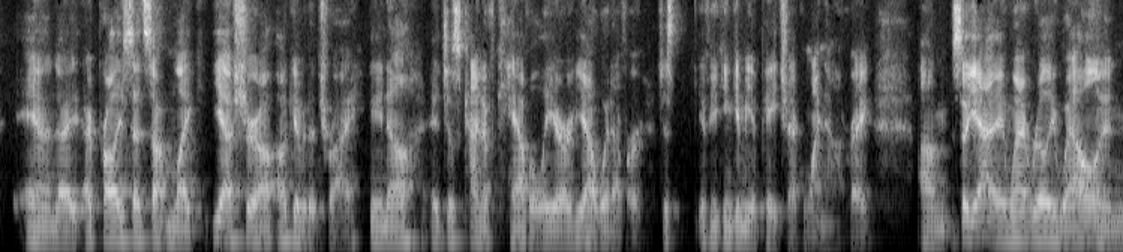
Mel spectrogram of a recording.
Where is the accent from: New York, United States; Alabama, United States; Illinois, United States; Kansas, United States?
Illinois, United States; Chicago; now in Florida, United States; So I'm in Florida now, but I was born and raised in Chicago.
